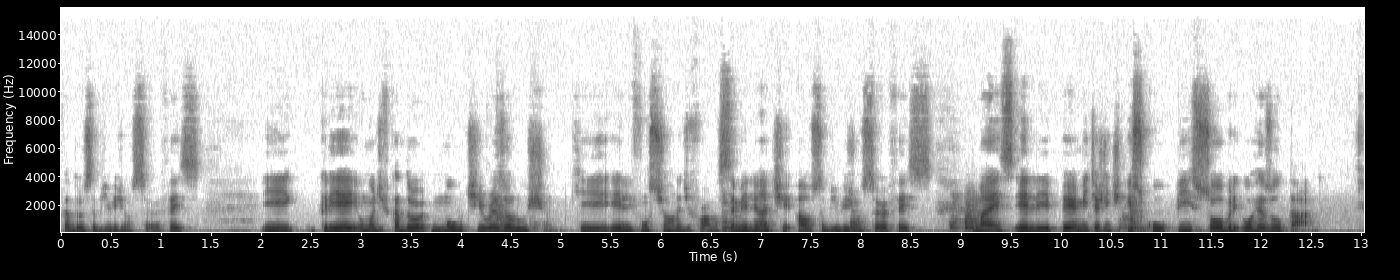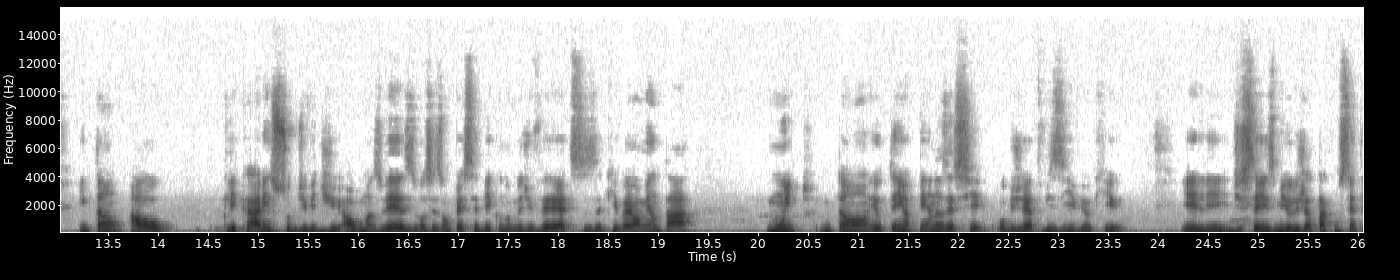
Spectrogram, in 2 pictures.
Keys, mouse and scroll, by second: 0.1 middle click, 2.0 click, 8.7 click, 11.0 click, 22.3 /, 22.8 /, 23.7 middle click, 24.0 middle click.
